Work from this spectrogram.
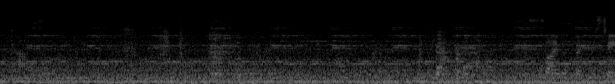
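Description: Train passing slowly near an outdoor police briefing in Nova Scotia, a steady heavy rumble with humming tones and occasional wheel squeaks and clanks, faint voices mixed in underneath.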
